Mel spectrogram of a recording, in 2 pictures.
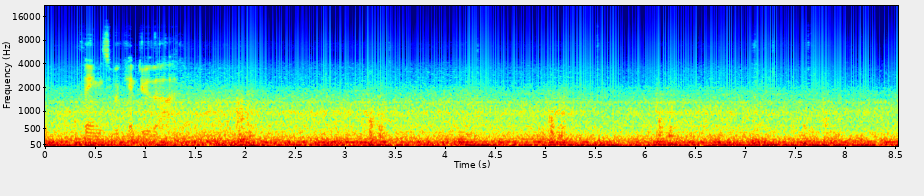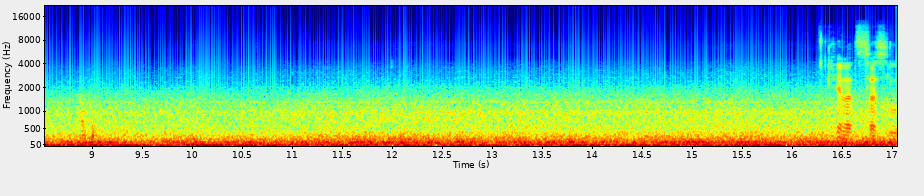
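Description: Inside a 2022 Infiniti QX55 cruising on the highway, a steady, loud low road and engine rumble with broadband tire noise carries on without a break, with faint brief ticks near the start and end.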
